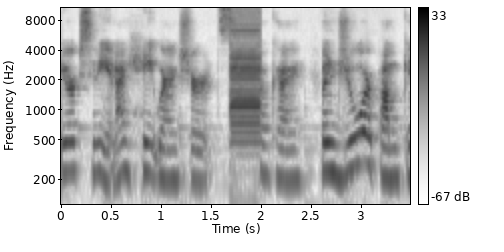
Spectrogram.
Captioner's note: buzzer sound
